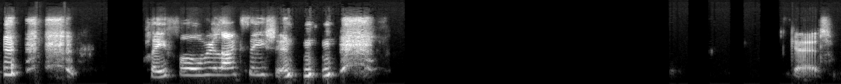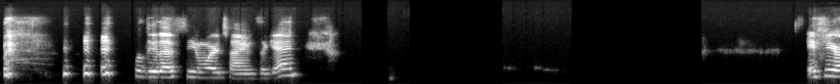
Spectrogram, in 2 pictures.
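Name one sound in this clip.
A young woman speaks with animation through a microphone, with long pauses.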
